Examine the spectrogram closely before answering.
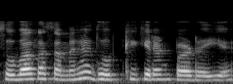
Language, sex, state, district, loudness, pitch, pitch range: Hindi, female, Uttar Pradesh, Hamirpur, -17 LUFS, 230 Hz, 215-240 Hz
